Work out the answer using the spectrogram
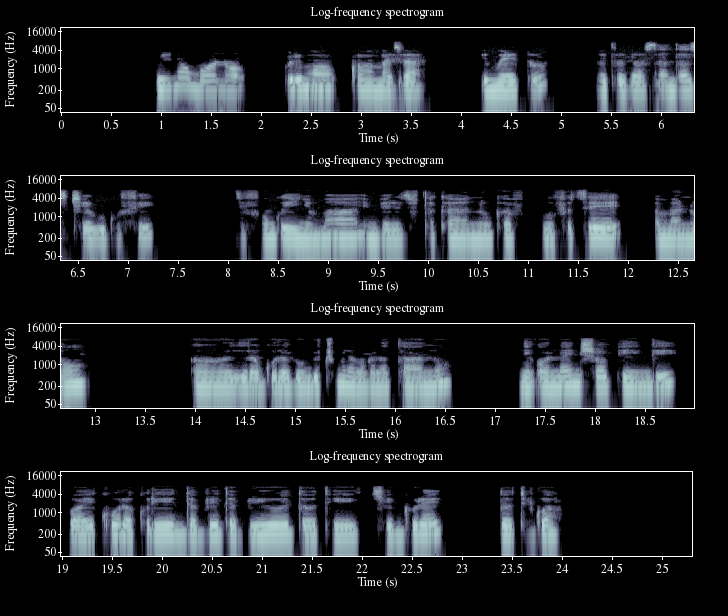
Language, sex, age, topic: Kinyarwanda, female, 25-35, finance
